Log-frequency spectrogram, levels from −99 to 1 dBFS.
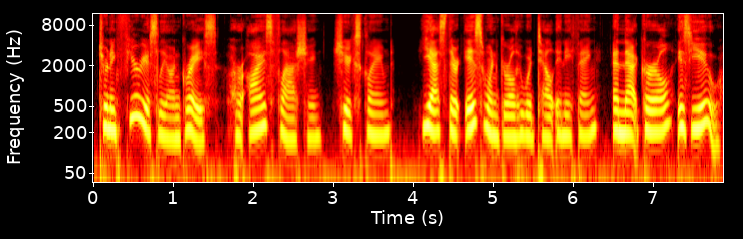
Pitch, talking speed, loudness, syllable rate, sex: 205 Hz, 175 wpm, -19 LUFS, 5.0 syllables/s, female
